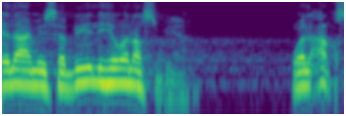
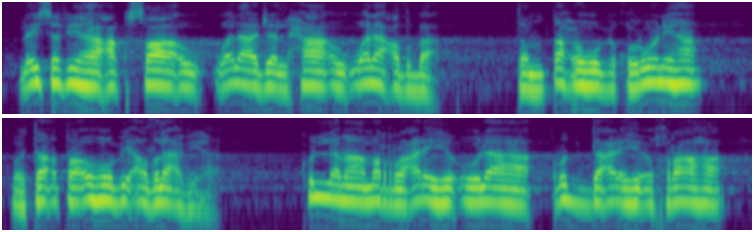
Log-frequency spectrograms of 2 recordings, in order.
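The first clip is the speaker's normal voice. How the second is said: ordinary talk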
